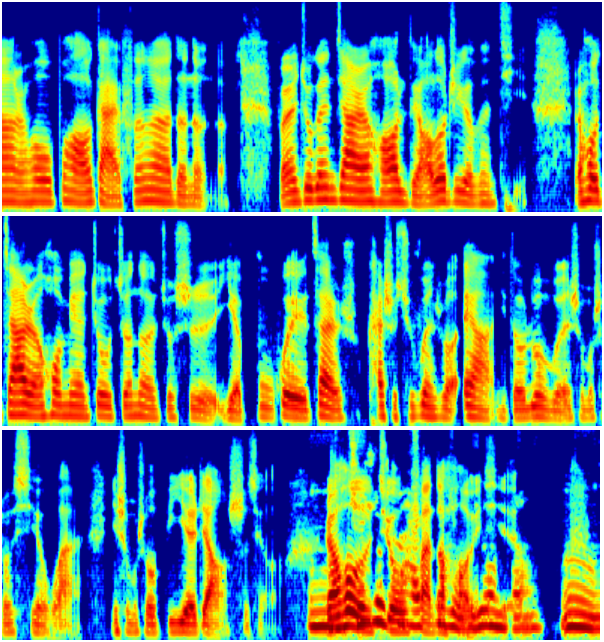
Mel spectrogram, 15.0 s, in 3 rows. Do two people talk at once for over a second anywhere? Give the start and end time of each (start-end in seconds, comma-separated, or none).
12.7-14.3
